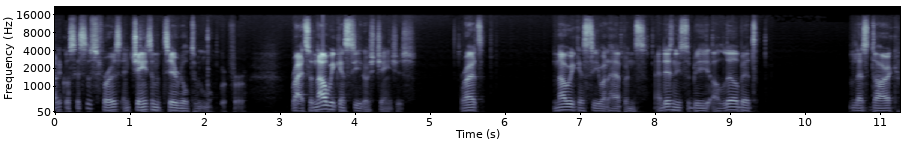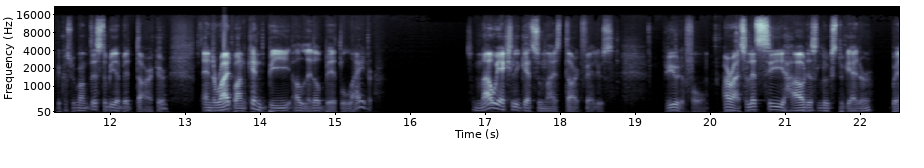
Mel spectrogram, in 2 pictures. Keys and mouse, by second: 1.2-2.3 drag, 4.7-8.0 drag, 4.7-12.3 middle drag, 4.7-12.3 right drag, 8.6 click, 12.3 click, 13.7 click, 14.0-15.5 drag, 15.5-22.5 right drag, 20.4 ctrl+s, 21.8 click, 21.8 middle click.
